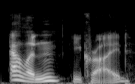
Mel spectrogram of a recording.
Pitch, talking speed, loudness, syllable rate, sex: 135 Hz, 135 wpm, -19 LUFS, 3.7 syllables/s, male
